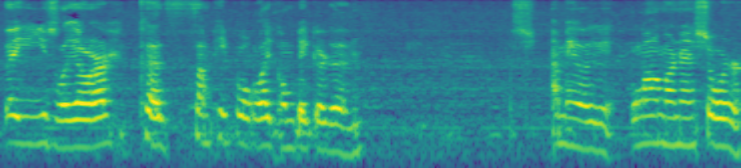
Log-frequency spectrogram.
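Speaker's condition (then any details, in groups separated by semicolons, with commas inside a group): Cerebral palsy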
